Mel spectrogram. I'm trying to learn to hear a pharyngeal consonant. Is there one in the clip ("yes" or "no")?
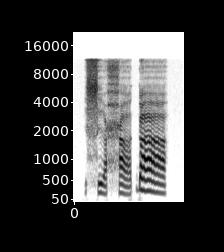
yes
